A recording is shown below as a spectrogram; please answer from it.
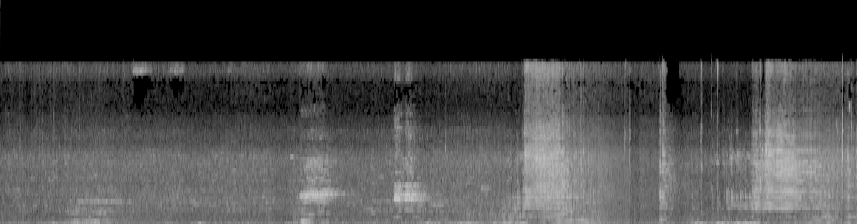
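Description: Street traffic: motor vehicle engines running close by, with short car-horn toots in the middle and louder surges of engine noise about two thirds of the way in and near the end.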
